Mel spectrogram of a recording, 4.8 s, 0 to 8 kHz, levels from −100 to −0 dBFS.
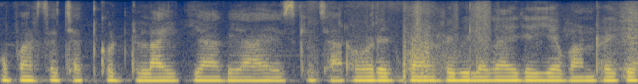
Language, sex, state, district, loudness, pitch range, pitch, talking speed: Hindi, male, Chhattisgarh, Kabirdham, -16 LUFS, 130-135 Hz, 135 Hz, 235 wpm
